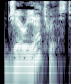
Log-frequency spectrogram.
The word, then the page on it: geriatrist: British English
